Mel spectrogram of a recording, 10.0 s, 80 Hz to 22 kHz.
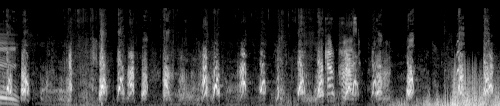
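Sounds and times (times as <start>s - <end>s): dogs barking: 0.0s - 8.4s, 9.1s - 10.0s.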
